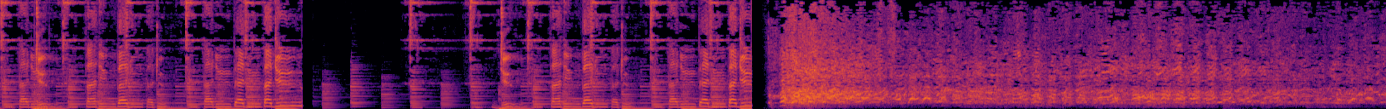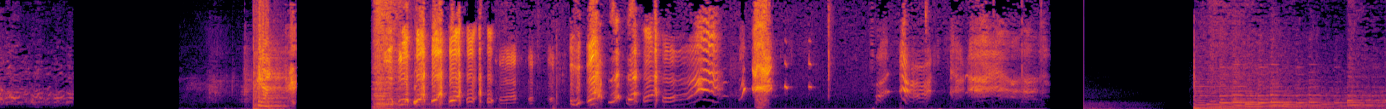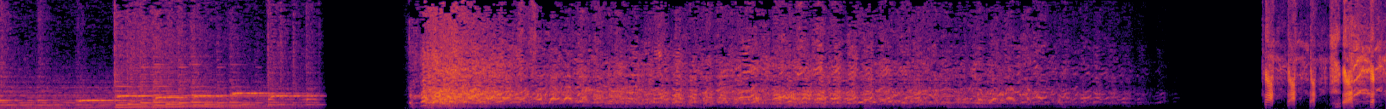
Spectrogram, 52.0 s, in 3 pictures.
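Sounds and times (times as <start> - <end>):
many people laughing: 9.6 - 18.3, 39.7 - 49.4, 50.4 - 51.9
young child giggling: 22.1 - 27.2, 28.2 - 30.4, 50.4 - 51.9.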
